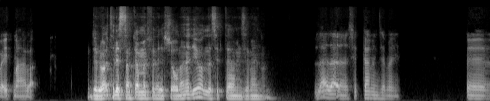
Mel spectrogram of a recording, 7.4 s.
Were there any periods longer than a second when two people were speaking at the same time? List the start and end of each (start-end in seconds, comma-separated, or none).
none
